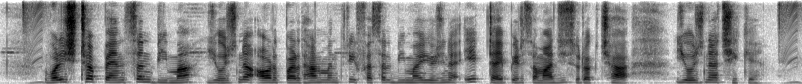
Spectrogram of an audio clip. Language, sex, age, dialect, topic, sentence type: Magahi, male, 18-24, Northeastern/Surjapuri, banking, statement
